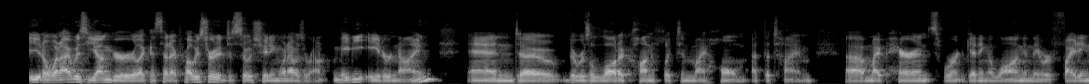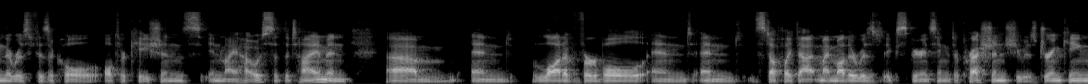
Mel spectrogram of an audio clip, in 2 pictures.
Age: 20-39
